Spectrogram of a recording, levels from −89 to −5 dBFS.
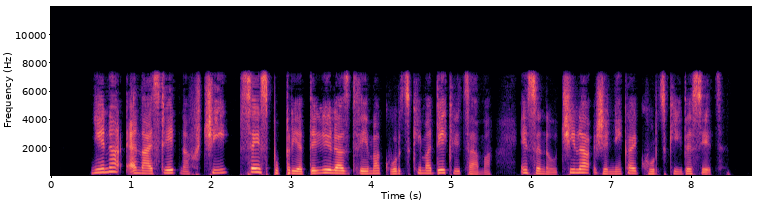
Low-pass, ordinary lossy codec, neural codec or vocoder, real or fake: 7.2 kHz; none; codec, 16 kHz, 1.1 kbps, Voila-Tokenizer; fake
